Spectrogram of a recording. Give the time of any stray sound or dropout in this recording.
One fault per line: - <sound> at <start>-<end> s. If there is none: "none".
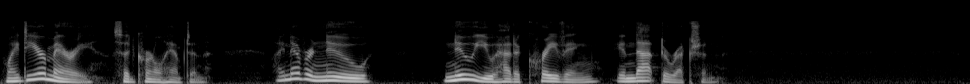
none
